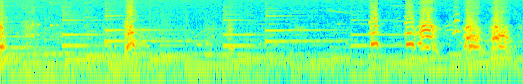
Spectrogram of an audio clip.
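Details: Karelian Bear Dog, a hunting breed that barks to mark where it has found game; one early bark, then a quick run of four or five sharp yelping barks in the last seconds, with music playing underneath the whole time.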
